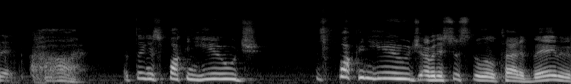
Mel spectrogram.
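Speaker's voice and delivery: high, incredulous astonishment; amazed. Real, not acted. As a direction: marvel aloud in disbelief. Amazed at babies being born.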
